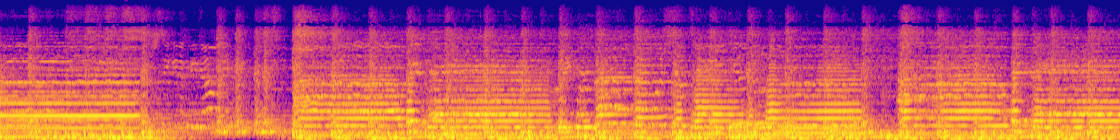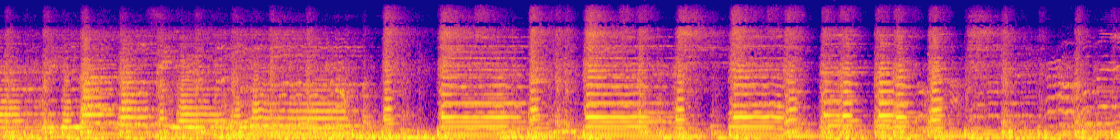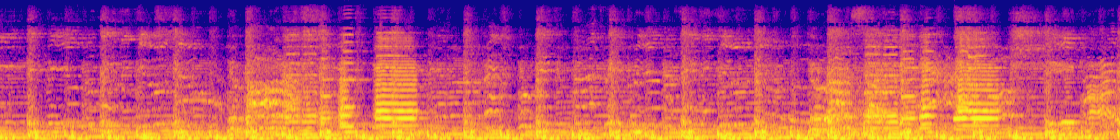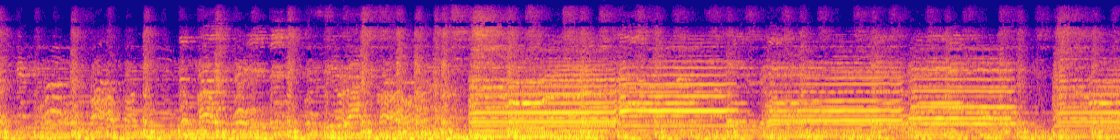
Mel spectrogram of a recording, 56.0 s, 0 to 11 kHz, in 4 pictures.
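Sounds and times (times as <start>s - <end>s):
trombone playing held notes: 0.0s - 2.1s, 3.6s - 26.4s, 31.5s - 33.6s, 38.6s - 41.1s, 46.5s - 56.0s
brass horn section: 0.0s - 2.2s, 3.4s - 27.1s, 30.9s - 56.0s
backing band: 0.0s - 56.0s.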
